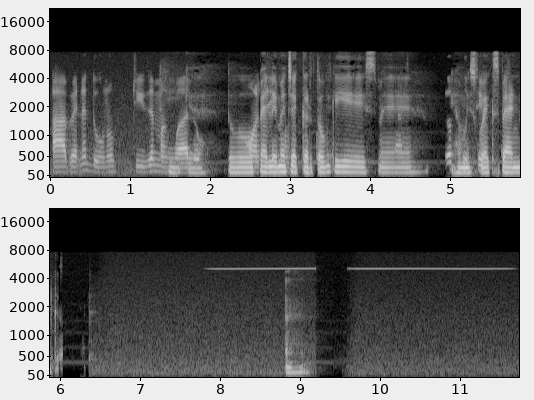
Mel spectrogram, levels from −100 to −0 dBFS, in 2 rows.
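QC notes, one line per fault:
1.77–2.01 s, speech suppressed in double talk: the speech dips by about 25 dB for roughly a fifth of a second, likely the echo canceller ducking the near talker while the far side spoke.
2.43–5.04 s, speech suppressed in double talk: about two seconds of the speech drop away, falling by up to about 40 dB, likely because the echo canceller couldn't separate the talker from loudspeaker echo during overlap.
3.47–3.52 s, echo leak: a faint delayed copy of the speech arrives 377 ms late, about 20 dB below it, likely loudspeaker pickup the echo canceller failed to remove.
5.46–6.18 s, speech suppressed in double talk: roughly half a second of the speech drops away by up to about 40 dB, likely the canceller attenuating both sides while they talked over each other.
5.86–5.92 s and 6.35–6.44 s, echo leak: brief scraps of the speech return 381 and 382 ms late, about 25 dB down, likely residual loudspeaker echo slipping past cancellation.
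9.21–9.67 s, speech suppressed in double talk: about half a second of the speech falls by up to about 40 dB, likely suppression applied during simultaneous talk.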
